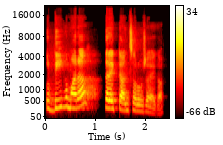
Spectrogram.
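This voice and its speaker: A young woman with a high voice runs an exam-prep English lesson. She explains in Hindi sprinkled with English and reads each definition slowly and deliberately. She keeps checking whether her class has understood. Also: big pitch swings, darkish tone. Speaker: English teacher.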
